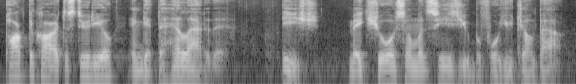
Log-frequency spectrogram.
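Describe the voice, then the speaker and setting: A man's voice: low voice, normal speed. An actor playing a brash, hot-tempered male gang enforcer in a game cutscene, blunt, sarcastic and profane. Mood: scheming. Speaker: gang lieutenant in a crime game. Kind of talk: video game cutscene acting.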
